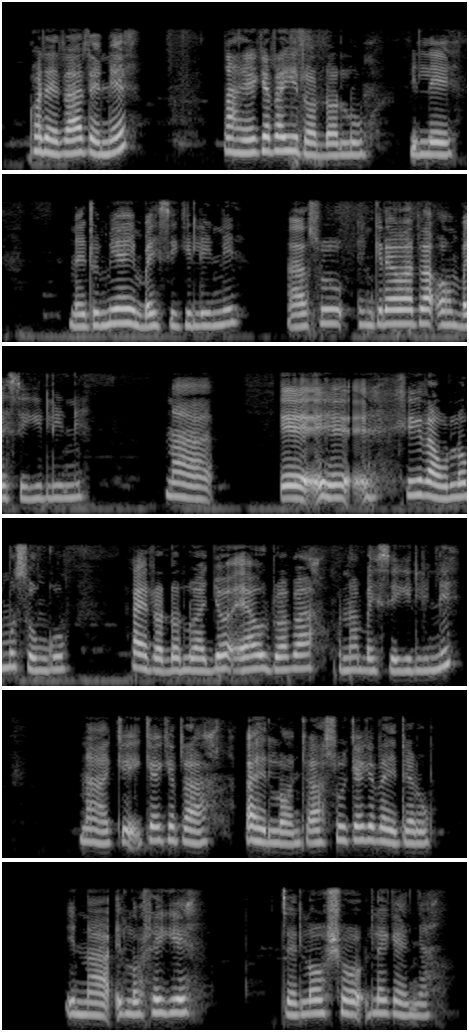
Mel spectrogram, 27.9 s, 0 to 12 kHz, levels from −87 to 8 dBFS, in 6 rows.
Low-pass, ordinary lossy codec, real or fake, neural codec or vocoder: 7.2 kHz; none; real; none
